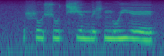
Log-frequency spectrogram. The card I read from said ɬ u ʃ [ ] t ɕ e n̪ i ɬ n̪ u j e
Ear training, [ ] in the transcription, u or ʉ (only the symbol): u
